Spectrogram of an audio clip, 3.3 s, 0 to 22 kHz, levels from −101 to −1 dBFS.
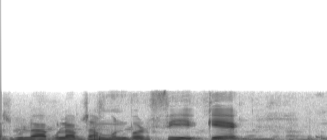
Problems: none marked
